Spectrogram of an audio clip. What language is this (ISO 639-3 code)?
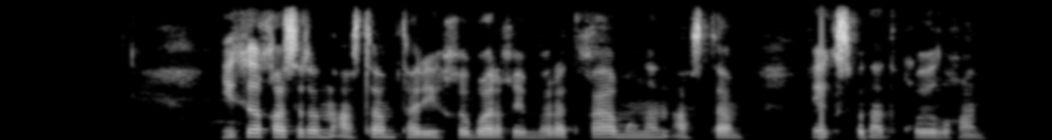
kaz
